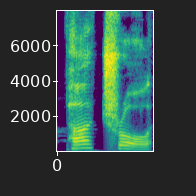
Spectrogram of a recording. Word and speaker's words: patrol: here is Patrol so instead of saying Patrol we say p Patrol and the accent goes on the end Patrol the patrol one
